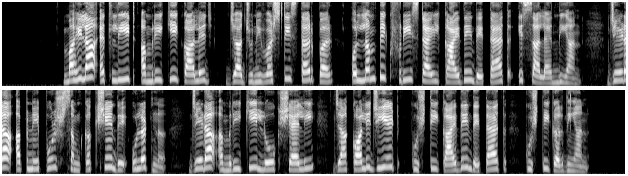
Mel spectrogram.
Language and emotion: Dogri, neutral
